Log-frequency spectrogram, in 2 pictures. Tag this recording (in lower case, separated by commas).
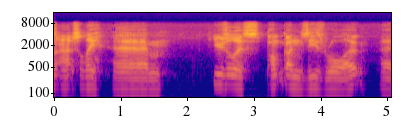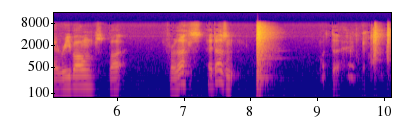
speech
